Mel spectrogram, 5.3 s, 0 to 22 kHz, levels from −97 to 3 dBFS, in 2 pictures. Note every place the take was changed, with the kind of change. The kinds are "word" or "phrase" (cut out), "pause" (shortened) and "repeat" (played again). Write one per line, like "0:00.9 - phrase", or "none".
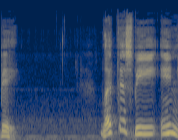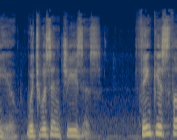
0:02.0 - word
0:03.0 - pause
0:03.6 - word

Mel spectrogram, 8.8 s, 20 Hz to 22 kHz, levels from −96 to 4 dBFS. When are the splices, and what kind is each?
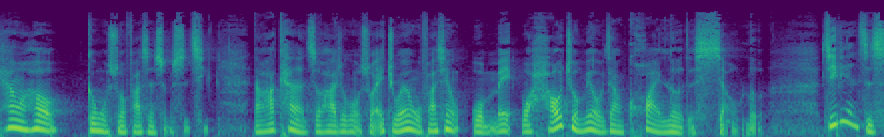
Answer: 0:04.7 - pause

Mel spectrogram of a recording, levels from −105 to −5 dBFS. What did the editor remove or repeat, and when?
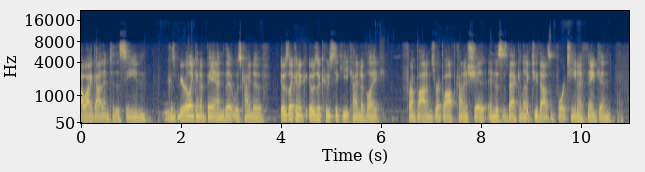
none

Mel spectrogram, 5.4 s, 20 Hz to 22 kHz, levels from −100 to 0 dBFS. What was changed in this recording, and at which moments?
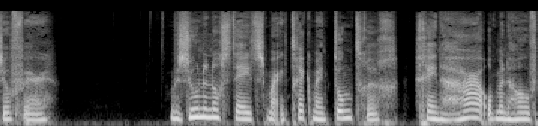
0:04.1 - pause

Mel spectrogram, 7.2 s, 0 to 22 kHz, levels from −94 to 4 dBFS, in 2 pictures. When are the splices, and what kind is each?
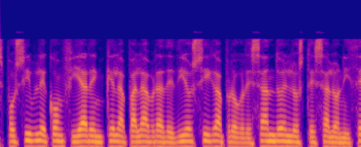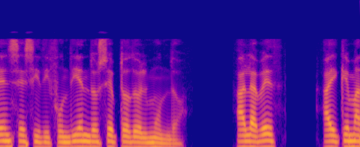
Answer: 0:04.8 - word
0:05.8 - pause

